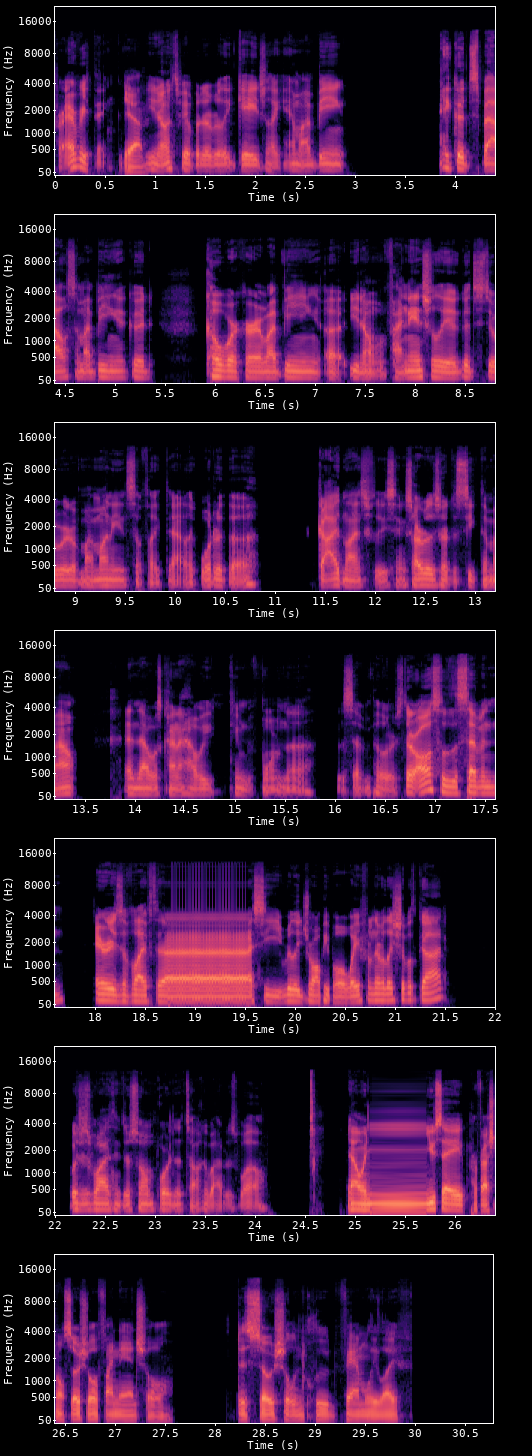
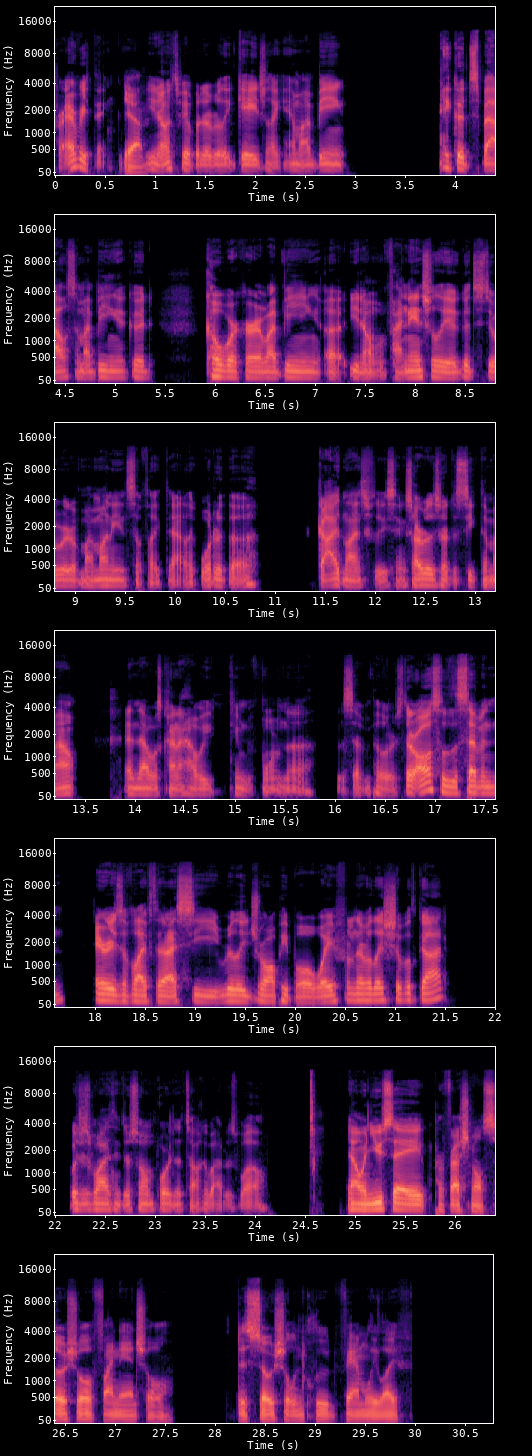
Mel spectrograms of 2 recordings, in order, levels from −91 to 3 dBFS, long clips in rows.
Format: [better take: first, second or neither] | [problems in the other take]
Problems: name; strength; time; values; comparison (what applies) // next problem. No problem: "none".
second | audio freezing; at 19 s for 1 s and at 25 s for 0.5 s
